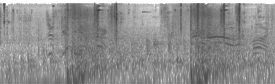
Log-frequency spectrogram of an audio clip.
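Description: A rifle fires single loud shots.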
